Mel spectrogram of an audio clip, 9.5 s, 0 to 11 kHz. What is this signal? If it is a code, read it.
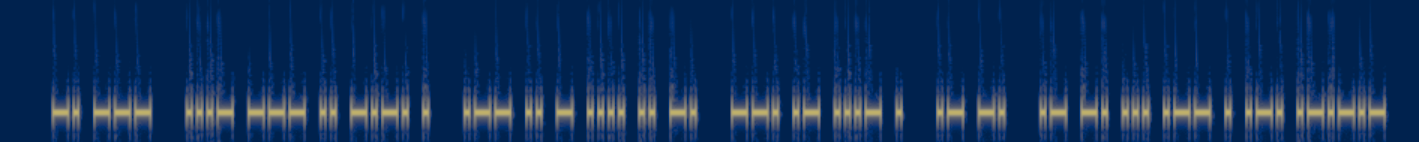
Morse code, heard as a keyed tone, about 34 wpm, 700 Hz. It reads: NO VOICE WITHIN GAVE AN ANSWER.
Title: Sentences from Top 1000 Words - Review Part 4 - 35wpm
